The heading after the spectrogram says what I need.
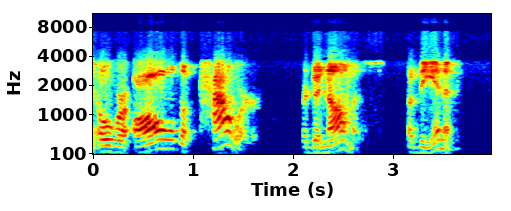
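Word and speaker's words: δύναμις: 19, we have an example of exousia and dunamis. I think, how do you pronounce that?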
